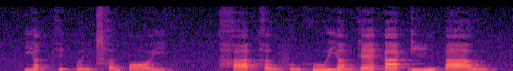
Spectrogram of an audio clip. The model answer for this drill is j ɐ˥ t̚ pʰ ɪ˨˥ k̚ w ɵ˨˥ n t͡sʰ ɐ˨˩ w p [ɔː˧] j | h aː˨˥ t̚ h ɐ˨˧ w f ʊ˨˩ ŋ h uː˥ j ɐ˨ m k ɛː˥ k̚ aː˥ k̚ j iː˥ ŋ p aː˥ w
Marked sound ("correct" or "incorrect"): correct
